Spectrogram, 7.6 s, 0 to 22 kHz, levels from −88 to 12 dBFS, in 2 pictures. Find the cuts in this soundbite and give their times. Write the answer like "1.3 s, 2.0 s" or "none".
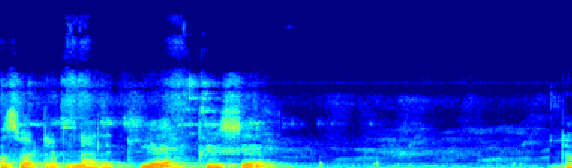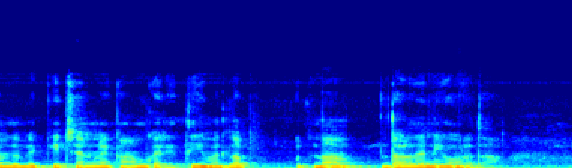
3.7 s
